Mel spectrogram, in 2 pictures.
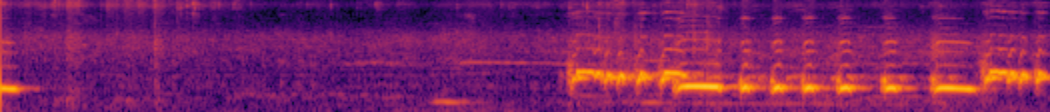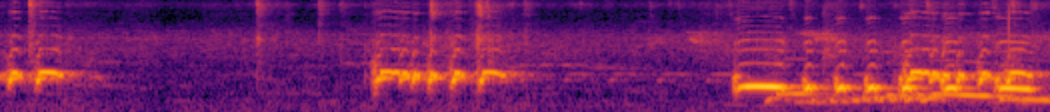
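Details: Local wild-type zebra doves singing as a lure to set other doves calling: overlapping phrases of quick pulsed coos at two distinct pitches, one higher and trilled, in bursts with short pauses between.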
